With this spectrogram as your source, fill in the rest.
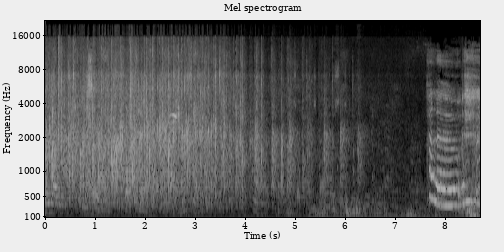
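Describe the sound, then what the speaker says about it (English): A wedding crowd gives a full round of applause that is loud and dense at first, then thins into scattered claps. A voice speaks briefly near the end. "give a round of applause to everybody up here"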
